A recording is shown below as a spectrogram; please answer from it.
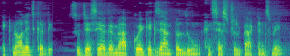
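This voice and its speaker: A man's voice: lowish voice, fairly quick, a little mellow, soft background music. A man as the interview guest, patiently explaining ideas and often checking in with the listener, mixing in English terms. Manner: patient teacherly explaining with frequent checking questions; mixes Hindi with English terms. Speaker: guest expert on ancestral healing.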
